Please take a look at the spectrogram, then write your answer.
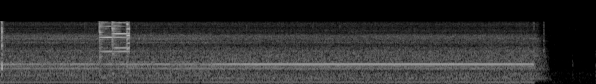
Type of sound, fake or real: real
